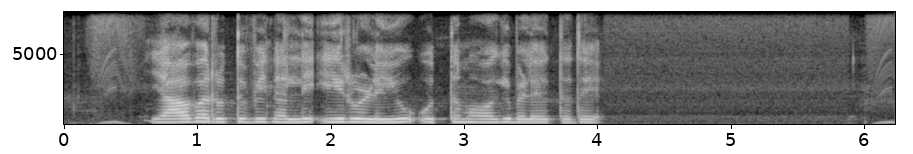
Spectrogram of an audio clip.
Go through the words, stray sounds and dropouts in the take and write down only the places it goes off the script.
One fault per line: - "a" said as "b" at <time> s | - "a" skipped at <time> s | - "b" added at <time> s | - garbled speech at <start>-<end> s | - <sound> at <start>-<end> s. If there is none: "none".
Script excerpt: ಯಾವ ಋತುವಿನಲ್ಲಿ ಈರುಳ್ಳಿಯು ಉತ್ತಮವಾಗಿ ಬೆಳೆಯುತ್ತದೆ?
none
